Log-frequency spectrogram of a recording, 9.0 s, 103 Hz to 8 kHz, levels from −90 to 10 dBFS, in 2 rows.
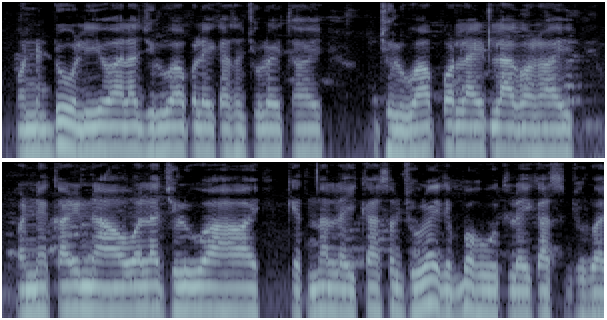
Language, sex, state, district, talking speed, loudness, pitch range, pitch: Bajjika, male, Bihar, Vaishali, 200 wpm, -25 LUFS, 115-125 Hz, 120 Hz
